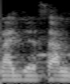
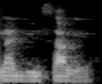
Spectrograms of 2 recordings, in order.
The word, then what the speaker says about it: najisan: bacanya itu bukan najasan tapi najisan.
